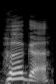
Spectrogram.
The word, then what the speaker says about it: hygge: When Dylan and I visited Denmark, they have a saying, I think it's pronounced Hygge. – Hygge, where it's like coziness, feeling warm, like curling up under a blanket with the hot cocoa.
